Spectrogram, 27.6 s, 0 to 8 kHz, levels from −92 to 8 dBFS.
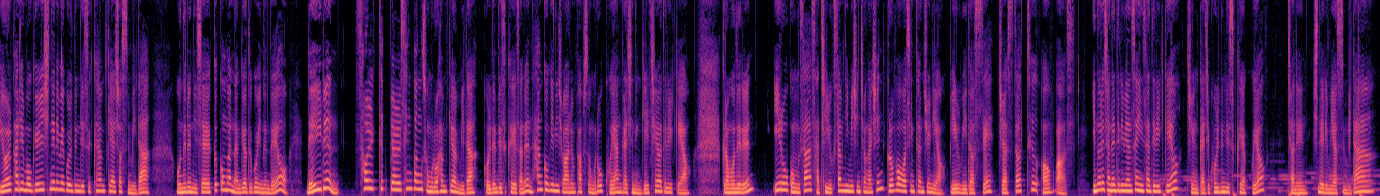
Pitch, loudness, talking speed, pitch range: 195 Hz, -18 LUFS, 350 characters per minute, 160-240 Hz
